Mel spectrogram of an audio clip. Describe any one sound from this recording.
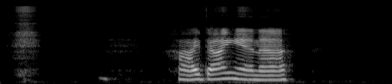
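A woman speaks briefly and brightly through an online call microphone.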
